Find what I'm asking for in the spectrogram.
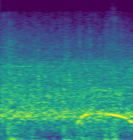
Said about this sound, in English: you hear the crowd react every time they come together because they understand the power that these guys are striking with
